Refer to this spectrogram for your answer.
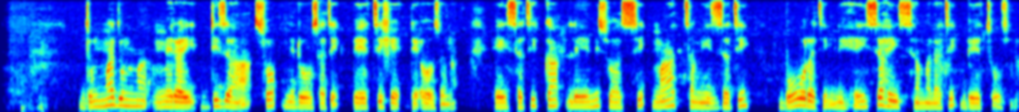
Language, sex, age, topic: Gamo, male, 25-35, agriculture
